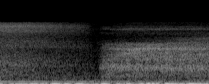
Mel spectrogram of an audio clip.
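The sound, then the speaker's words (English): Breathing in and out through the nose during a yoga class, a soft, airy breath sound with a steady hiss that shifts in tone partway through. “So your lips, breathe in and out through your nose.”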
